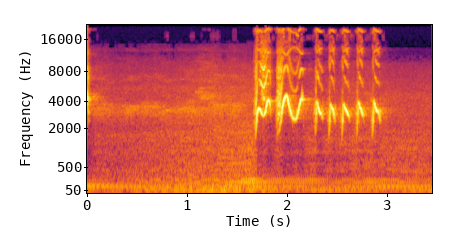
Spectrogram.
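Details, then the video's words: Young orange-headed thrush, caged, singing to prompt other birds to sing: a loud burst of clear, looping whistles followed by a quick string of sharp repeated chips, over a steady low hum. "ANIS MERAH Muda Gacor Untuk Pemancing Burung Berani Berkicau"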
